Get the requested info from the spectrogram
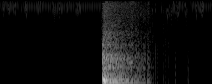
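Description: Near silence, with one faint brief sound about a second in that fades away within half a second.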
